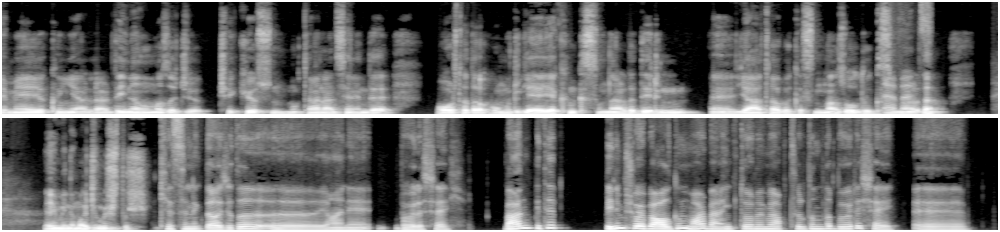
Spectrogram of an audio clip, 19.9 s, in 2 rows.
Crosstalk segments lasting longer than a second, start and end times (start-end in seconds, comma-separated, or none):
none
